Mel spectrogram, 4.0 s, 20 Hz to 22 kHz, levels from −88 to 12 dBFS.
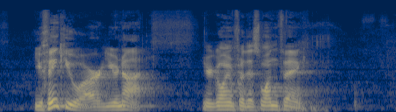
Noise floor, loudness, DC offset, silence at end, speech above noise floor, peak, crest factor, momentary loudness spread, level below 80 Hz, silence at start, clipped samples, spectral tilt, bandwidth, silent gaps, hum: -57 dBFS; -22 LUFS; under 0.1%; 0.8 s; 35 dB; -4 dBFS; 20 dB; 12 LU; -66 dBFS; 0.35 s; under 0.1%; -5 dB/octave; 15 kHz; none; none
